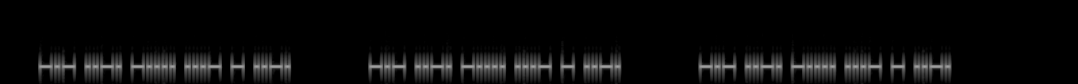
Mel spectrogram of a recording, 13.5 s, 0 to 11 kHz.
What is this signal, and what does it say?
Morse code, heard as a keyed tone, about 25 wpm, 700 Hz. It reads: KF6VTF KF6VTF KF6VTF
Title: USA Call Signs - 6 Characters - Repeated 3x - 25wpm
